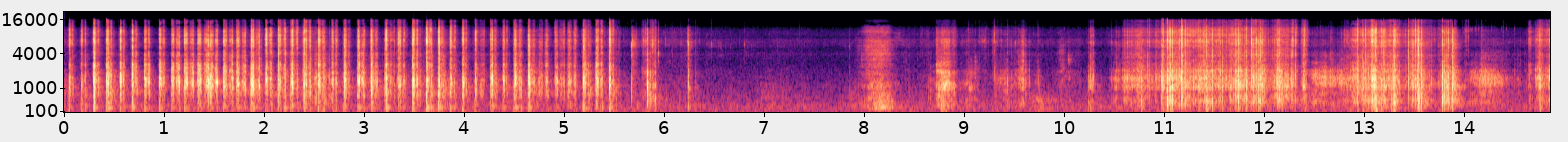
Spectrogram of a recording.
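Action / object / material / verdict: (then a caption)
scrape / expanded polystyrene foam block / polystyrene foam / none. A gloved hand scratches and digs a metal safety pin into the surface of a solid white expanded polystyrene (thermocol) foam block, loosening a few foam beads. Rapid, dry, bright squeaky scraping runs steadily for about five seconds, then falls to near silence with a few isolated scratches. Dense scraping bursts return toward the end.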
